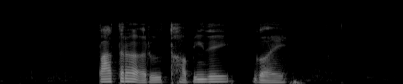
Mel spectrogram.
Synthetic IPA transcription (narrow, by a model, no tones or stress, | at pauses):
pat̪rʌɦʌɾut̪ʰʌpĩd̪ʌjɡʌe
